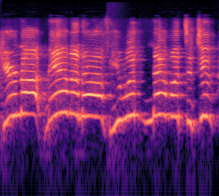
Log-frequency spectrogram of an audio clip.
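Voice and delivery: high-pitched imitation of a sassy comeback; hammed-up retort from the waitress; mock taunt. Waitress taunts back in retold shouting match.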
